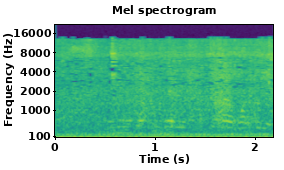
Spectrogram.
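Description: Fire truck engine running steadily with a low, even hum, with people talking over it.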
